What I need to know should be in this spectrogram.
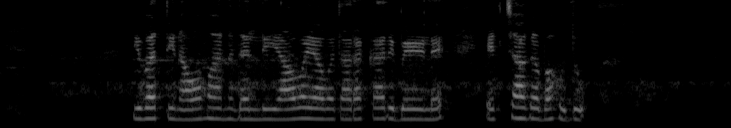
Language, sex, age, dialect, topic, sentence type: Kannada, female, 36-40, Coastal/Dakshin, agriculture, question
